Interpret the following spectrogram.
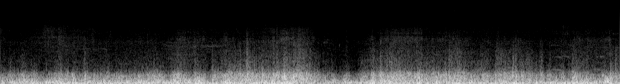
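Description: Wind buffeting the microphone: a loud, steady low rumble throughout.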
